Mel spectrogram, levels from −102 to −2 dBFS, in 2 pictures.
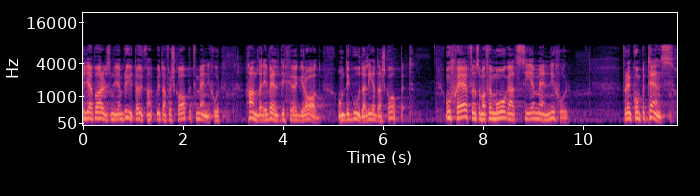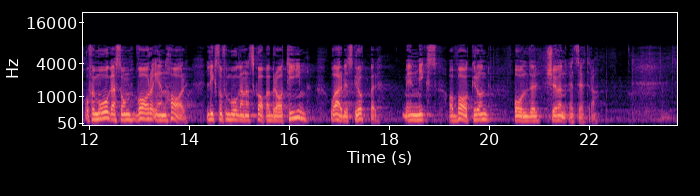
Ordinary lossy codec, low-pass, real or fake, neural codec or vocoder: none; none; fake; codec, 16 kHz, 16 kbps, FreqCodec, larger model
